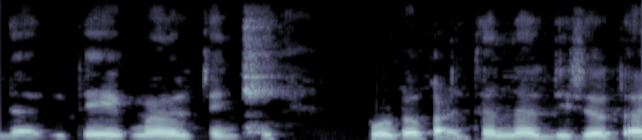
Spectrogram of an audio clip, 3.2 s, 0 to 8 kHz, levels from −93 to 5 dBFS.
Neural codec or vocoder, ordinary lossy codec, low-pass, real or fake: none; none; none; real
